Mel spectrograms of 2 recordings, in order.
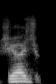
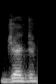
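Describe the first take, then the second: First: No extra d sound is pronounced at the end. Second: An extra d sound is pronounced at the end. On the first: The speaker calls it right. "आपण जज म्हणतो" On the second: The speaker calls it wrong. "नाही म्हणत"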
